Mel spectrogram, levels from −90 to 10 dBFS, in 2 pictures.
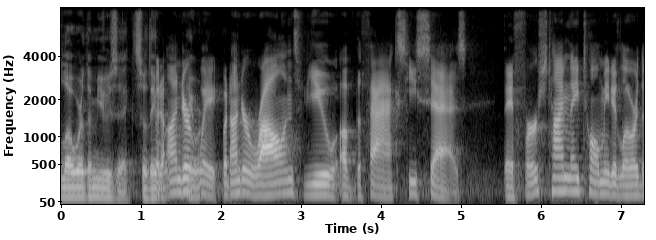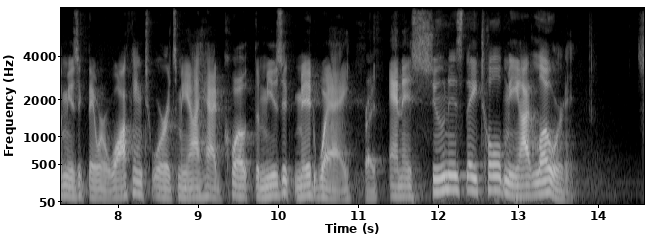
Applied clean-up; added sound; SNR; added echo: none; none; none; none.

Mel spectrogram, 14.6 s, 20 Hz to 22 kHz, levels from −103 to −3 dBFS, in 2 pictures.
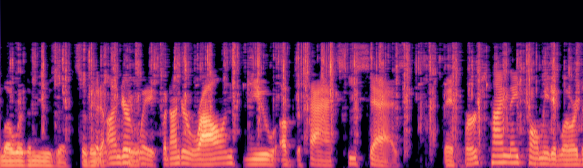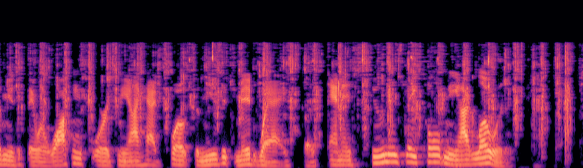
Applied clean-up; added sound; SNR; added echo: classical method Wiener filter.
